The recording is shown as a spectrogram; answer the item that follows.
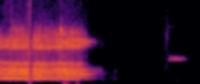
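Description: A woman's breathy, drawn-out vocal sound between sentences, cutting off about a second in to dead silence.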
